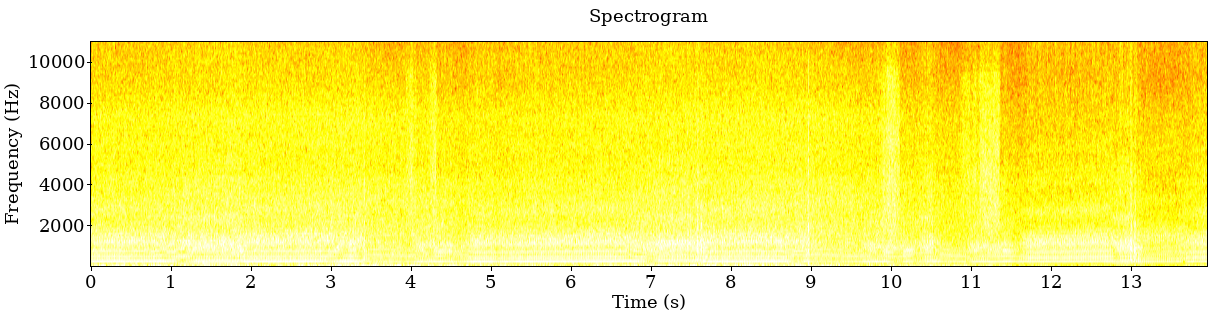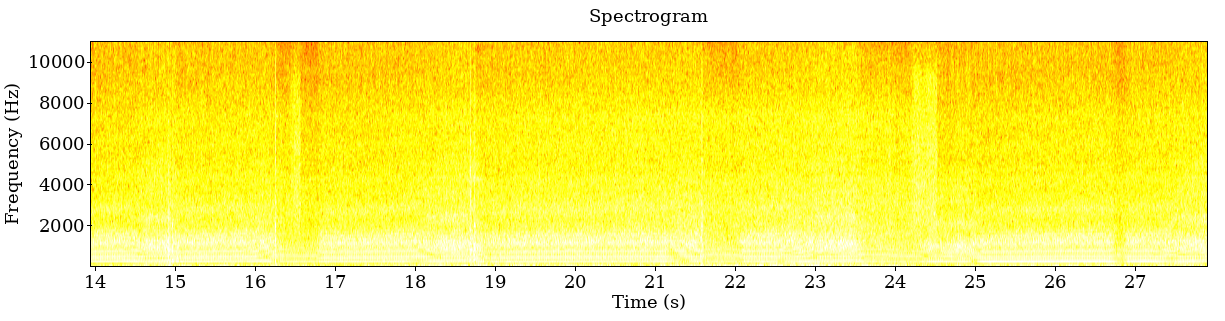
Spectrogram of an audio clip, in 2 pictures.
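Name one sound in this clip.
A rally SUV engine's revs drop and climb again as gears shift up and down.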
